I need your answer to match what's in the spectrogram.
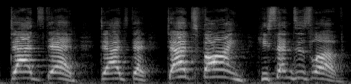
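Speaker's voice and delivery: loud, high hysterical rant; hammed-up sitcom meltdown; Jackie on Roseanne. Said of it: "feel like Jackie on Roseanne".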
